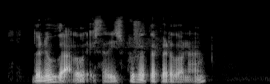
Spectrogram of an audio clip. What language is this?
Catalan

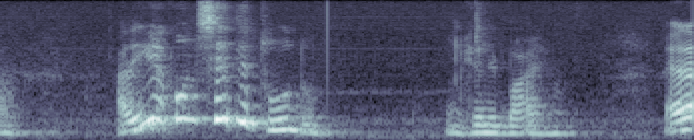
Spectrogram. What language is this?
Portuguese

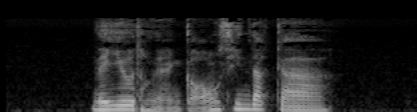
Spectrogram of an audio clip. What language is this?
Cantonese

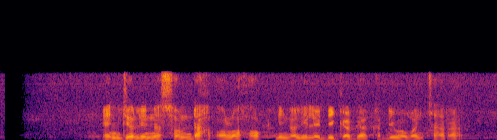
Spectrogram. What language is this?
Sundanese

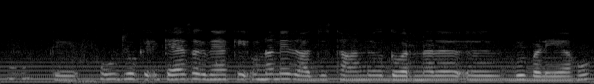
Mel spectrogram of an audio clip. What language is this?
Punjabi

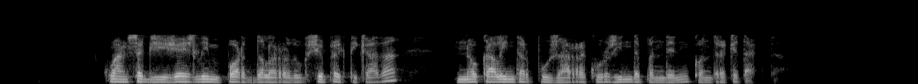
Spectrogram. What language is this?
Catalan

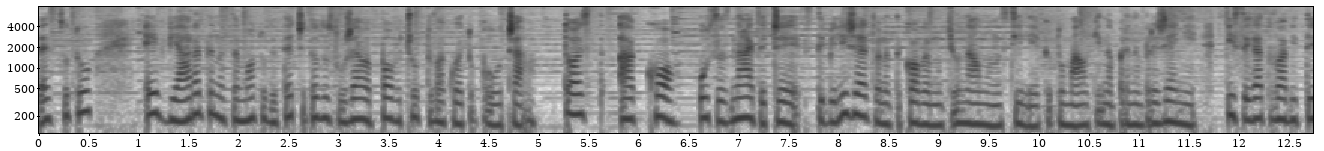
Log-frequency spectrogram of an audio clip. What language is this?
Bulgarian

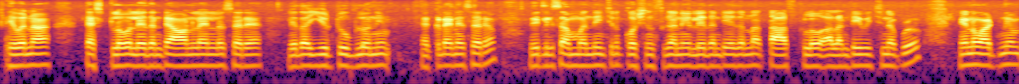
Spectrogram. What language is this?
Telugu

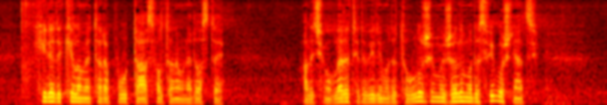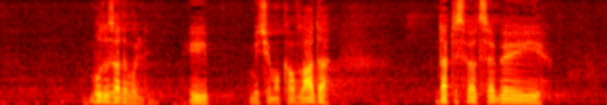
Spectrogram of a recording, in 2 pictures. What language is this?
Serbian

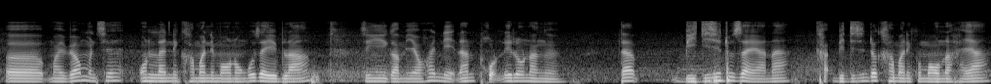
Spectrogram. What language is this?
Bodo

